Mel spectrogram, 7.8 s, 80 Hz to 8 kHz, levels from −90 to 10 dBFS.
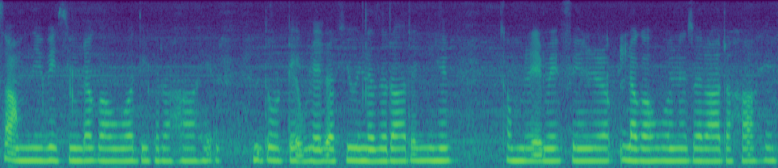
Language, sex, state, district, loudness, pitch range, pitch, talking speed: Hindi, female, Madhya Pradesh, Dhar, -16 LUFS, 215-220 Hz, 215 Hz, 185 wpm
